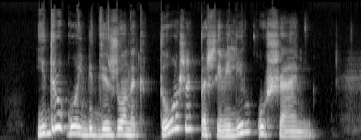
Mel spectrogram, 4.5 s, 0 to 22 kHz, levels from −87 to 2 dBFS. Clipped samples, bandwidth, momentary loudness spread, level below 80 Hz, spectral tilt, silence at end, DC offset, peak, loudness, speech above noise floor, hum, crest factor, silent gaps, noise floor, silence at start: under 0.1%; 17 kHz; 8 LU; -60 dBFS; -5.5 dB/octave; 0.6 s; under 0.1%; 0 dBFS; -12 LUFS; 38 dB; none; 12 dB; none; -49 dBFS; 0.5 s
